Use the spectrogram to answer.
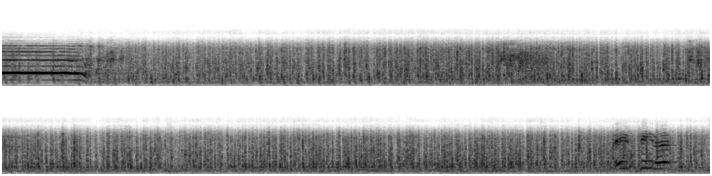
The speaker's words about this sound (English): Let's ride out. Company! At the gallop! At the gallop! Ho!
